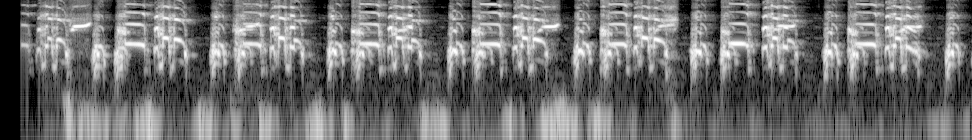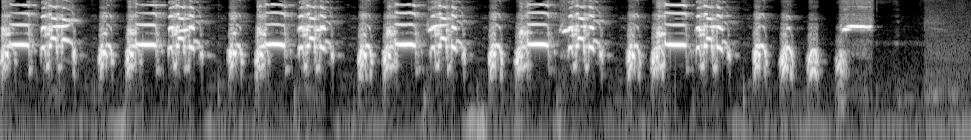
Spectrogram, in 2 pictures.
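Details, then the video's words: Grey francolin, or teetar, from Pakistan, giving a rapid series of harsh, high, ringing multi-note calls, repeated about one and a half times per second for nine seconds, with faint low thumps early on. "Teetar sound pk Titar francolin ki awaz"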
